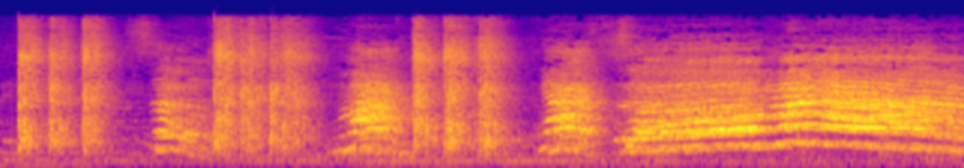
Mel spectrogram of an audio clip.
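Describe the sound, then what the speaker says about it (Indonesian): Children chant an Indonesian classroom clapping cheer led by a teacher, hands clapping in sharp rhythmic bursts, loud and close, ending in a sustained group shout. "kalian ikuti ibu, kita akan tepuk semangat"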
